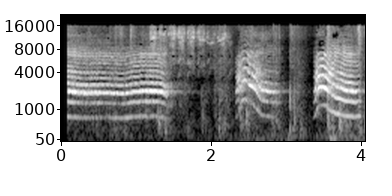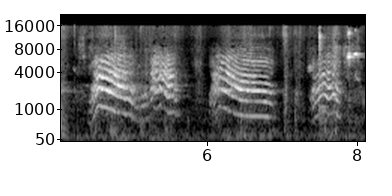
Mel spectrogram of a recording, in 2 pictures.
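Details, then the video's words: Hungry, excited stray cat meowing loudly among other hungry strays: a long harmonic wail, then five shorter falling meows, some with a wavering double-peaked shape, spaced about a second apart in a quiet setting. "Excited cat is meowing loudly and he and the other stray cats are very hungry"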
